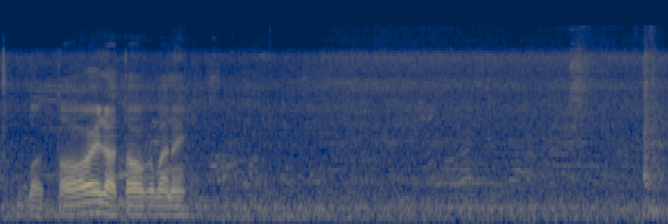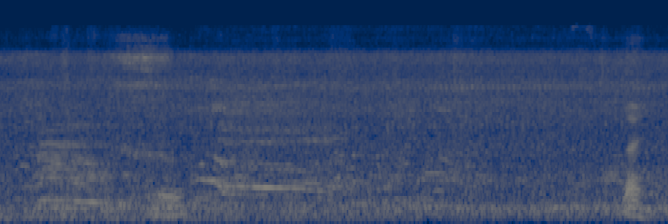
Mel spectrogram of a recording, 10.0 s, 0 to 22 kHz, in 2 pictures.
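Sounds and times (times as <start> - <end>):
cattle mooing: 5.2 - 7.6.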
